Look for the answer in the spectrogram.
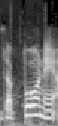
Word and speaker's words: Zappone: Invece poi l'ha convinto, ma devo dire che io non lo conoscevo, David Zappone, anzi noi diciamo Zappone ma sarebbe Zappon,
